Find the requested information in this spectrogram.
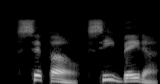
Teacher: The phoneme P becomes beta, not B. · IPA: [ˈsiβɔŋ]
